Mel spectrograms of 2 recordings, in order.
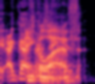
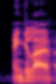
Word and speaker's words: Ankalaev: Yeah, I like how do you say his name? Magomed. I got Ankalaev. – Ankalaev. I gotta start remembering his name, because he's gonna be a name that we're gonna see at the top of cards pretty soon.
